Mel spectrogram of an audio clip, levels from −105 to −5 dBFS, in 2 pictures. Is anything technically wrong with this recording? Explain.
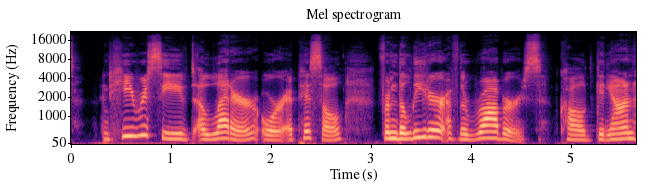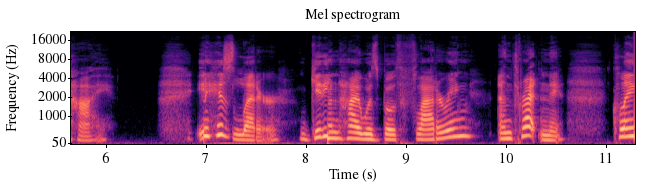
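Yes, the speech has five spots where compressed frames were skipped: 0.33–0.36 s (just before "he received a letter"), 5.35–5.39 s, 6.98–7.01 s (right before "his letter"), 8.22–8.27 s (just after "his letter"), and 10.51–10.55 s. Whole decoder frames, which look like 10 ms each, never get played, so the audio jumps ahead by somewhere around 50 ms up to a couple of tenths of a second.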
